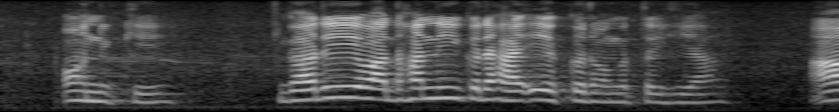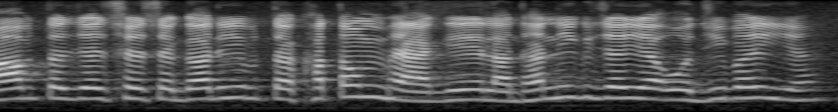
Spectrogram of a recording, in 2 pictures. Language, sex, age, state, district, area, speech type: Maithili, female, 30-45, Bihar, Saharsa, rural, spontaneous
